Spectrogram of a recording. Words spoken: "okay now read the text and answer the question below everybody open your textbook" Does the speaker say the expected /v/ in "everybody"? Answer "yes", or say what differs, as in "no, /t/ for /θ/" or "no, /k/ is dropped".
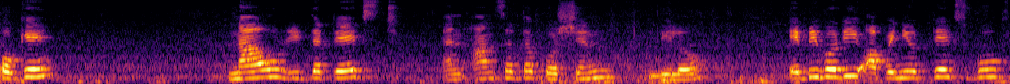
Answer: no, /b/ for /v/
